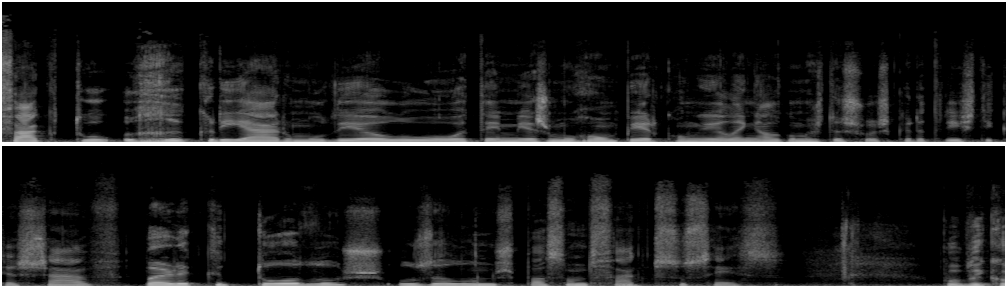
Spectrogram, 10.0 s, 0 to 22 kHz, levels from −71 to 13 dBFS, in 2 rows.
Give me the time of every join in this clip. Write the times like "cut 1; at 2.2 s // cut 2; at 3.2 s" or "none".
cut 1; at 5.6 s // cut 2; at 8.3 s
